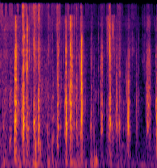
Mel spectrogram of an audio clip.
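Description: Hooves clip-clop in a fast, steady galloping rhythm as a well-trained horse runs at full stretch outdoors, close and fairly loud, with no voices over it.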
